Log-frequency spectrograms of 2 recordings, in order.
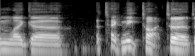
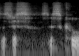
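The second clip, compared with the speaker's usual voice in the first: whispering; 5 semitones lower, 18 dB quieter than usual. Real, not acted. Trailing off softly.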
